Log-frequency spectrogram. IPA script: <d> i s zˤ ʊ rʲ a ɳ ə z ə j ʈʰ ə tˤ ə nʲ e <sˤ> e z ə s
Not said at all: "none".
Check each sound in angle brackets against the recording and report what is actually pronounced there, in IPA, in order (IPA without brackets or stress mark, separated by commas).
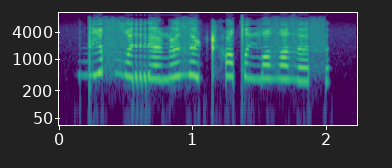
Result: d, zˤ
